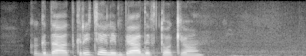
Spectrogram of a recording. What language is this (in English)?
Russian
